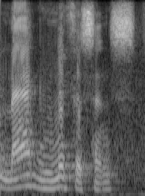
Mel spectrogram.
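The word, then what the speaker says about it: magnificence: विद्यार्थी ध्यान दें शब्द का उच्चारण है मैग्निफिसेंस। दो खंडों में कहें पहले मैग फिर निफिसेंस।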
